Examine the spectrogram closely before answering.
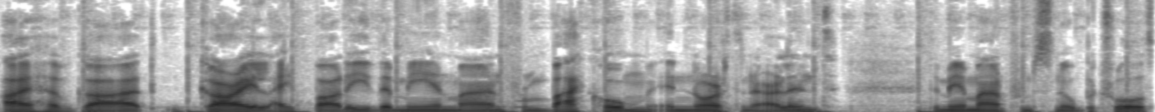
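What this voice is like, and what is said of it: Congested voice from a cold. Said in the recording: “I can barely even do my own accent at the minute. I'm dosed with a cold, and it's only going to get worse.”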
